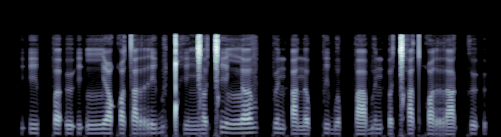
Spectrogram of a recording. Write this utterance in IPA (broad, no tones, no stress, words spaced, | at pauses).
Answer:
ʔi pːɜʔʉʔiʔ lːiqʷɜt aribʉ ǃʰiŋ͡ǀəǀi lːɜvpːʉn ʔanəpːib əpːabʉn ʔəǀʰat qʷɜrakːʉʔ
